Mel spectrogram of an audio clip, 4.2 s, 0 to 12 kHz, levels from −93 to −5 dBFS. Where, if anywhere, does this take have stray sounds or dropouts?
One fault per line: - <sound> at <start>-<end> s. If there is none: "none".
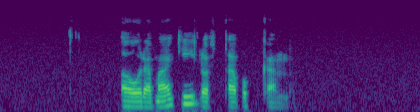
none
